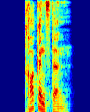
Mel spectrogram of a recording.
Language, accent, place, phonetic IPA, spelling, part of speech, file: German, Germany, Berlin, [ˈtʁɔkn̩stən], trockensten, adjective, De-trockensten.ogg
- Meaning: 1. superlative degree of trocken 2. inflection of trocken: strong genitive masculine/neuter singular superlative degree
